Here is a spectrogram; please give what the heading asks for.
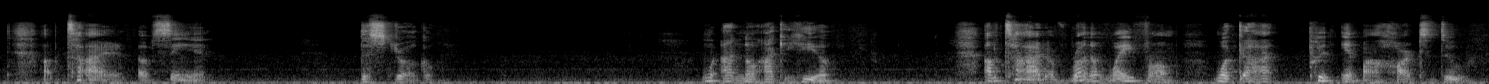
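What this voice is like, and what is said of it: Choked-up, emotional voice. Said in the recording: “Am I getting choked up? Heck yeah, I'm getting choked up. ... But it's a good choke up. It's not a sad one.”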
